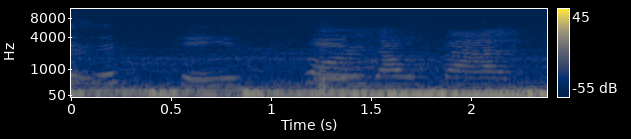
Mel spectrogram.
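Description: A young child's voice singing in short, wavering phrases, over a steady low hum.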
